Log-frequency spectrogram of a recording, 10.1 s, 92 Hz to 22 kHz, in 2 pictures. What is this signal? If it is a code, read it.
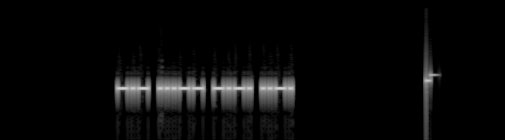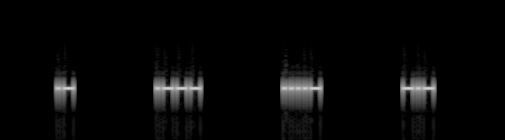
Morse code, heard as a keyed tone, about 36 wpm, spaced as for 15 wpm, 700 Hz. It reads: K3CF AJ4K
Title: USA Call Signs - 4 Characters - 8x Character Spacing - 35wpm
